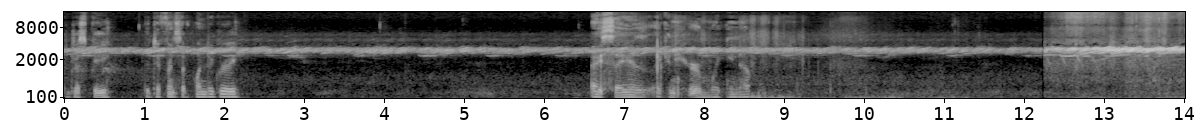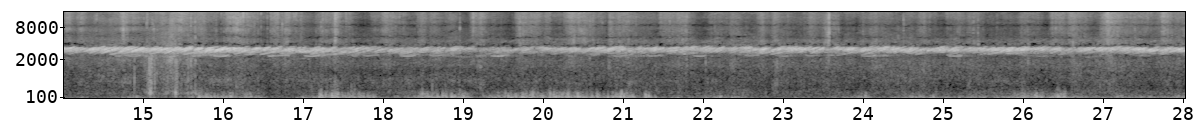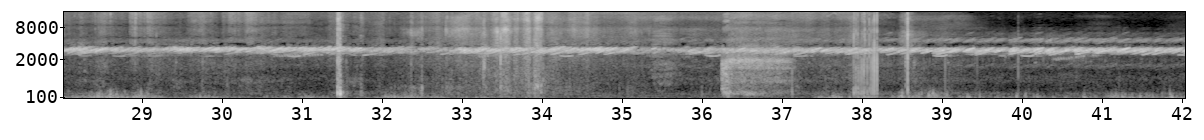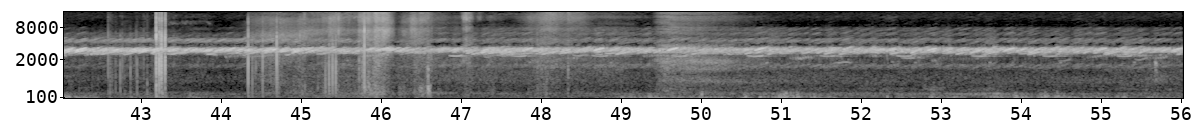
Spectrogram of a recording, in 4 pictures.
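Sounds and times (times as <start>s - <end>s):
frogs peeping in chorus: 0.0s - 56.0s.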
